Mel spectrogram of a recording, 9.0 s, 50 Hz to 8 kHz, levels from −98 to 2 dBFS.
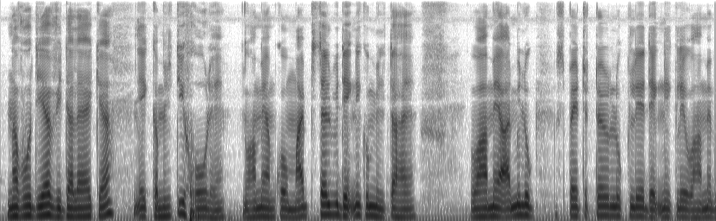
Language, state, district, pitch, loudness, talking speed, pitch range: Hindi, Arunachal Pradesh, Lower Dibang Valley, 115 Hz, -17 LUFS, 195 wpm, 105-120 Hz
